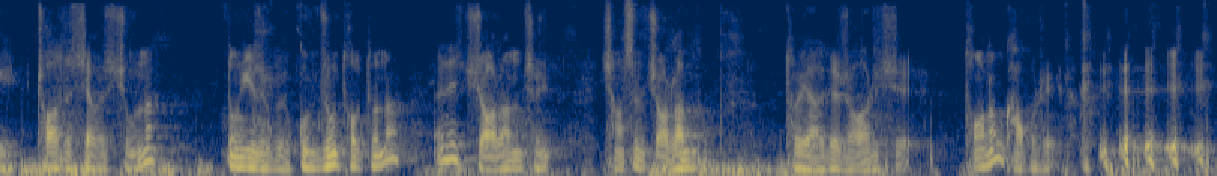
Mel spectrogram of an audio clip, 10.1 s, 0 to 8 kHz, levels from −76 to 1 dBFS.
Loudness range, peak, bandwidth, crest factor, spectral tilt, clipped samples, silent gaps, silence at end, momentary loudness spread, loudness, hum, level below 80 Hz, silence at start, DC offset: 3 LU; -4 dBFS; 8 kHz; 20 dB; -7.5 dB/octave; under 0.1%; none; 0 s; 13 LU; -25 LUFS; none; -34 dBFS; 0 s; under 0.1%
